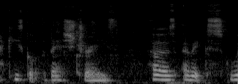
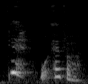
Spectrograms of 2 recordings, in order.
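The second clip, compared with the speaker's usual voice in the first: dismissive; 9 semitones higher, 6 dB louder, faster than usual. Real, not acted. Shrugging off customers' choice.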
